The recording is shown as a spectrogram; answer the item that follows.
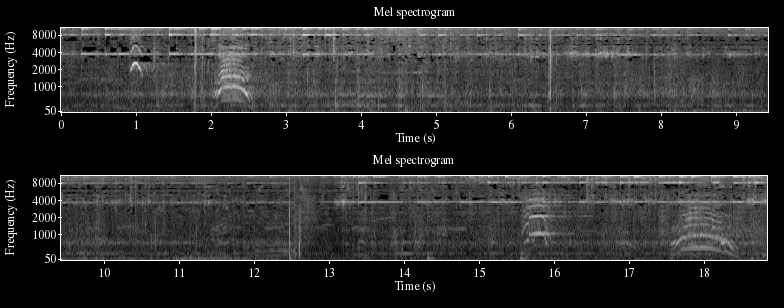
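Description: Yoked bulls' hooves pounding on a dirt track as they drag a stone block, with a few sharp rising-and-falling shouts from the men driving them on.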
